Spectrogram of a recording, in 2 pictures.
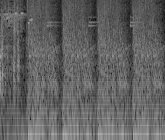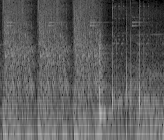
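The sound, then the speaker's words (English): Gunfire from a cart below the player in a video game rattles out in repeated loud bursts of rapid shots with short gaps between them, ending in a few sharp isolated cracks. “There's a cart that's below me that's just shooting. Listen.”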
